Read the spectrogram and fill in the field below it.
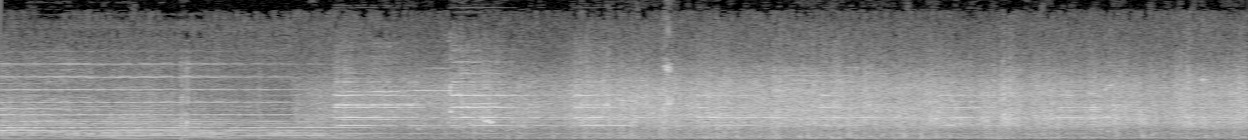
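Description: A steam-era passenger train in a Western setting sets off, its long horn blasts giving way to steady rolling clickety-clack and rumble of railroad cars, loud and continuous with no talk.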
